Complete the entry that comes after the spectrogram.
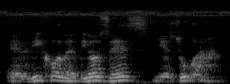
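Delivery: ordinary talk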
